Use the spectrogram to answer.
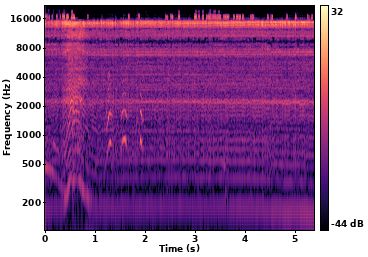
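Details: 2006 Traxxas Nitro 4-Tec 3.3 (model 4809), rebuilt TRX 3.3 engine just started and idling, still needing tuning: steady high-pitched buzz after a brief rev, even unbroken note; running well.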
